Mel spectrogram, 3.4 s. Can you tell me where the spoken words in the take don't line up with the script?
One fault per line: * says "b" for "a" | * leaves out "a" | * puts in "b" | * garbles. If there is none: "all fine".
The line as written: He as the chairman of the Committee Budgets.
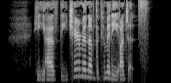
all fine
